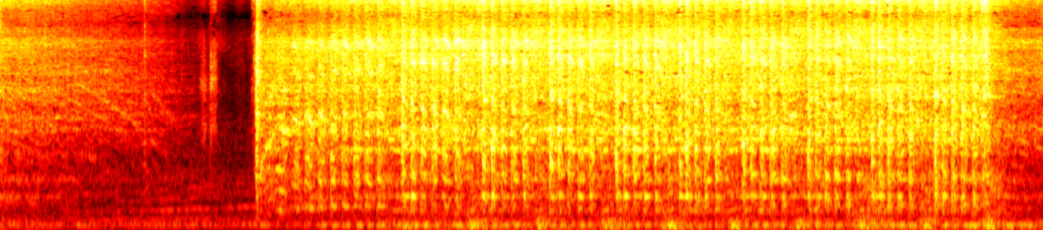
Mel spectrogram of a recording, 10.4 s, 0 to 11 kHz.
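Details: 2007 Chevy Avalanche 5.3L, ECM replaced, codes P0123, P0223, P0315, P0633, U0214: after a pause the starter grinds steadily for about eight seconds without catching; crank no start, owner suspects anti-theft module or cheap key.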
